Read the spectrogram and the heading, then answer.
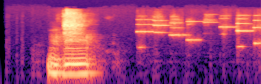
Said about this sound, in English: And that was like perfect timing. Who the hell played the Zeldas now? Oh, that's my ring. That's my ringtone.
